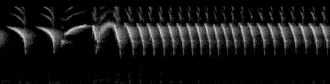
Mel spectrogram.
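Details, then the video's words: Canaries singing: a few high swooping whistles, then a long, rapid, very regular trill of repeated bright syllables, about eight per second, continuing to the end. "Canaries Singing"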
